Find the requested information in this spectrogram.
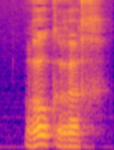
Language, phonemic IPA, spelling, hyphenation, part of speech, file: Dutch, /ˈroː.kə.rəx/, rokerig, ro‧ke‧rig, adjective, Nl-rokerig.ogg
- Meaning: smoky, pertaining to, containing, causing, smelling like or tasting like smoke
